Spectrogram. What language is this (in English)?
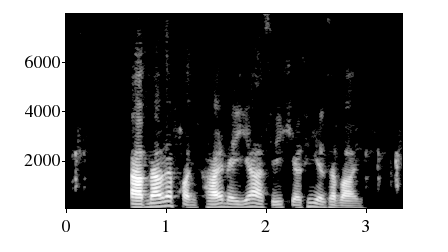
Thai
